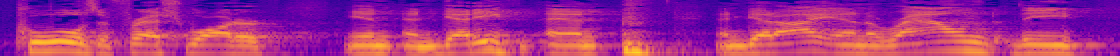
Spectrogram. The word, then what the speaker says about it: En-gedi: Yes, En-gedi. I'll use the Hebrew pronunciation. It's a long I. En-gedi. Where we left David in chapter 23, we now begin with David in chapter 24.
